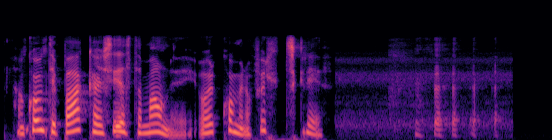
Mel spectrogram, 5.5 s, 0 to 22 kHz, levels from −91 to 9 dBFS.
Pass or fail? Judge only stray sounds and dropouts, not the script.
fail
